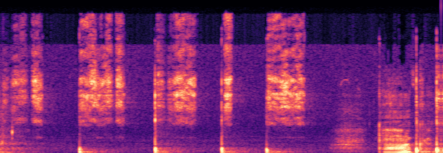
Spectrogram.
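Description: A pen writes the answer to a fifth-grade math exercise on paper, with several quiet, close strokes that each begin with a tap. A voice comes in briefly at the end.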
